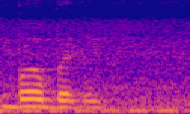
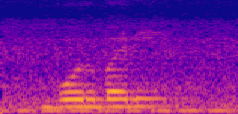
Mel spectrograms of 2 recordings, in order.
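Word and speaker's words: Burberry: Third brand है बर्बरी। इसको भी लोग बर्बरी, बोरबरी, ब्यूबरी, BU से स्टार्ट होता है, बट the actual pronunciation is बर्बरी, बर्बरी।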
